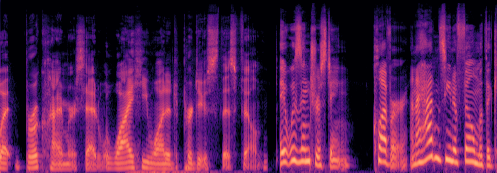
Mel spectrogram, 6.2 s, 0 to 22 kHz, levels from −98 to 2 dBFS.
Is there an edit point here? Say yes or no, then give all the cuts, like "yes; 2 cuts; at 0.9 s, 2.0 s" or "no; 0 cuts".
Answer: yes; 1 cut; at 1.2 s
